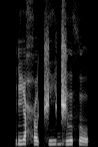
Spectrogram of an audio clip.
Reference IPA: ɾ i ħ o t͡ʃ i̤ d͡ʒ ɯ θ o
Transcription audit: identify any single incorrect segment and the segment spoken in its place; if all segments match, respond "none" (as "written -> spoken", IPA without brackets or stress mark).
none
